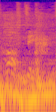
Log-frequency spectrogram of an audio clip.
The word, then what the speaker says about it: Humpty: My name is Humpty, pronounced with the umpty.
